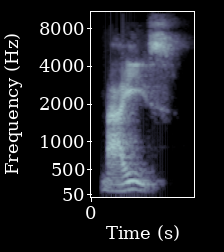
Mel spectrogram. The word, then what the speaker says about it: maïs: Le tréma, ce sont les deux points placés sur le E, le I et le U pour indiquer que la voyelle précédente doit être prononcée séparément. Par exemple, Noël, maïs.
